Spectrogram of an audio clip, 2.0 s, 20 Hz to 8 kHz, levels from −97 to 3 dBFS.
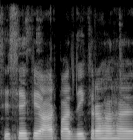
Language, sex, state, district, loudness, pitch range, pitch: Hindi, male, Chhattisgarh, Bastar, -27 LUFS, 130-140 Hz, 135 Hz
